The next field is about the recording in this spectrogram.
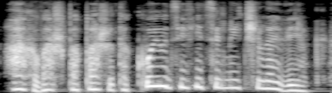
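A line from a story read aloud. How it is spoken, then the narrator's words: Enthusiastic whisper. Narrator (Russian): восторженно шептала Вера Александровна Груни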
